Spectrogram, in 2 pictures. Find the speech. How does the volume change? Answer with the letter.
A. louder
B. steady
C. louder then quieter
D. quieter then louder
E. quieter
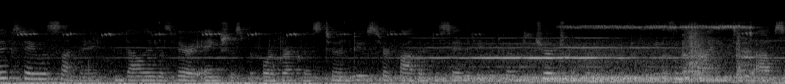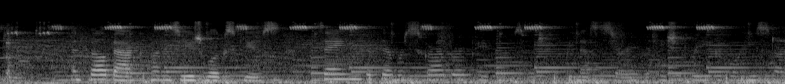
C.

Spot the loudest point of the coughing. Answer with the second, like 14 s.
7 s.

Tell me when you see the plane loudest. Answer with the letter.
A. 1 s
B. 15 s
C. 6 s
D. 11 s
C.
